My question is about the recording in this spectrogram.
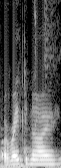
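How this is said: It is said the American way.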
